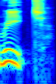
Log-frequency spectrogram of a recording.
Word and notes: reach: American English

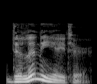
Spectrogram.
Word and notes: delineator: British English

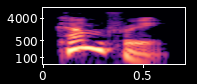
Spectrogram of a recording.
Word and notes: comfrey: British English

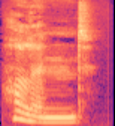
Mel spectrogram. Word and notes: holland: British English

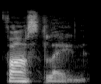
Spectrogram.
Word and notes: fast lane: British English

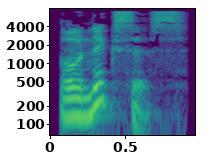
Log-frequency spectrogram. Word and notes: onyxis: British English

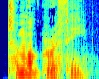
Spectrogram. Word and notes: tomography: British English

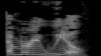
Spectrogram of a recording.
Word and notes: emery wheel: British English

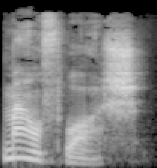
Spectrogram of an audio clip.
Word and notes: mouthwash: British English

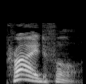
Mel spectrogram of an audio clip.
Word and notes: prideful: British English

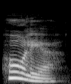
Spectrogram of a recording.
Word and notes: haulier: British English

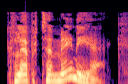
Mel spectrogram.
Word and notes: kleptomaniac: British English

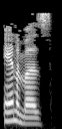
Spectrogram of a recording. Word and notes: animas: British English

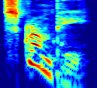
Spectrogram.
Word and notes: scrumpy: British English

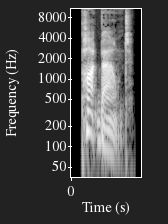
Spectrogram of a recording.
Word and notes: pot bound: American English

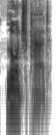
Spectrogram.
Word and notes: launch pad: British English

